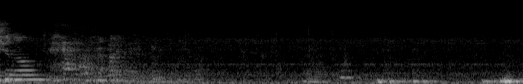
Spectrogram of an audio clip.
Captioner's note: audience laughs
